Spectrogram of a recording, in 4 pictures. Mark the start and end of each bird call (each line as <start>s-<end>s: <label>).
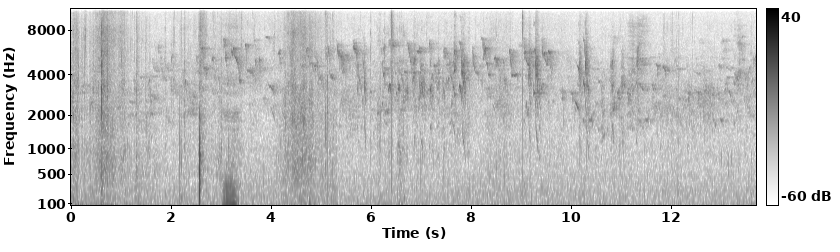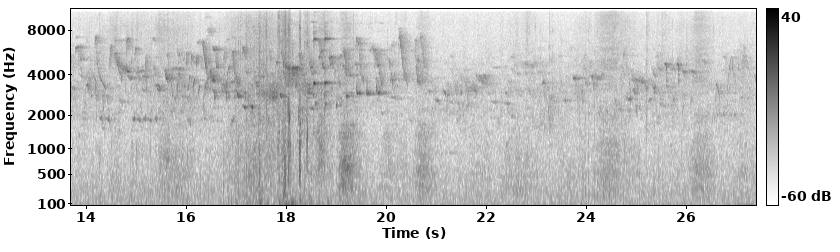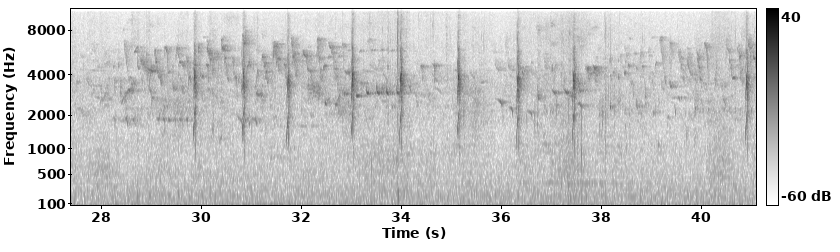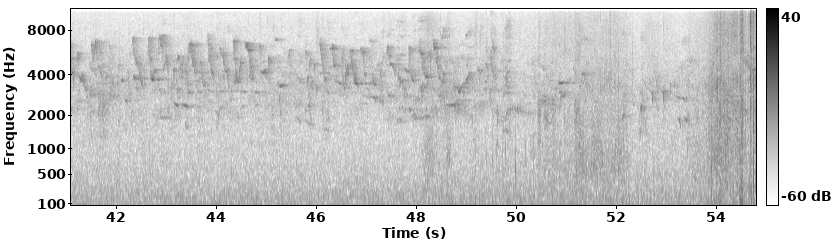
2.5s-3.9s: Warbling White-eye (Zosterops japonicus)
3.8s-4.2s: Apapane (Himatione sanguinea)
4.6s-5.6s: Warbling White-eye (Zosterops japonicus)
5.6s-6.0s: Hawaii Elepaio (Chasiempis sandwichensis)
6.7s-7.2s: Warbling White-eye (Zosterops japonicus)
6.8s-8.1s: Hawaii Elepaio (Chasiempis sandwichensis)
8.0s-9.0s: Warbling White-eye (Zosterops japonicus)
9.1s-9.5s: Hawaii Elepaio (Chasiempis sandwichensis)
9.4s-9.7s: Warbling White-eye (Zosterops japonicus)
10.1s-11.5s: Hawaii Elepaio (Chasiempis sandwichensis)
11.6s-12.1s: Apapane (Himatione sanguinea)
13.2s-13.6s: Iiwi (Drepanis coccinea)
14.1s-15.4s: Warbling White-eye (Zosterops japonicus)
15.9s-16.3s: Hawaii Creeper (Loxops mana)
16.3s-16.6s: Warbling White-eye (Zosterops japonicus)
17.1s-18.4s: Apapane (Himatione sanguinea)
18.4s-20.1s: Iiwi (Drepanis coccinea)
20.2s-20.9s: Warbling White-eye (Zosterops japonicus)
20.9s-22.4s: Apapane (Himatione sanguinea)
23.5s-24.5s: Apapane (Himatione sanguinea)
24.8s-26.1s: Apapane (Himatione sanguinea)
26.5s-27.1s: Hawaii Elepaio (Chasiempis sandwichensis)
28.3s-33.0s: Warbling White-eye (Zosterops japonicus)
29.8s-30.1s: Hawaii Elepaio (Chasiempis sandwichensis)
30.7s-31.0s: Hawaii Elepaio (Chasiempis sandwichensis)
31.6s-31.9s: Hawaii Elepaio (Chasiempis sandwichensis)
32.9s-33.2s: Hawaii Elepaio (Chasiempis sandwichensis)
33.1s-34.9s: Apapane (Himatione sanguinea)
33.8s-34.1s: Hawaii Elepaio (Chasiempis sandwichensis)
35.0s-35.3s: Hawaii Elepaio (Chasiempis sandwichensis)
35.8s-38.2s: Apapane (Himatione sanguinea)
36.2s-36.5s: Hawaii Elepaio (Chasiempis sandwichensis)
37.3s-37.6s: Hawaii Elepaio (Chasiempis sandwichensis)
39.1s-40.3s: Warbling White-eye (Zosterops japonicus)
40.7s-41.1s: Hawaii Elepaio (Chasiempis sandwichensis)
41.5s-41.8s: Warbling White-eye (Zosterops japonicus)
42.2s-45.2s: Warbling White-eye (Zosterops japonicus)
46.0s-48.7s: Warbling White-eye (Zosterops japonicus)
48.6s-50.0s: Iiwi (Drepanis coccinea)
49.7s-51.6s: Apapane (Himatione sanguinea)
52.4s-53.7s: Apapane (Himatione sanguinea)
